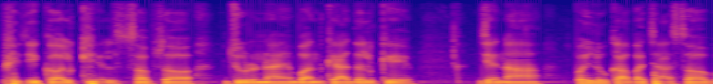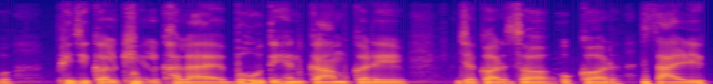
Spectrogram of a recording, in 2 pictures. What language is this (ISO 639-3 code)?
mai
